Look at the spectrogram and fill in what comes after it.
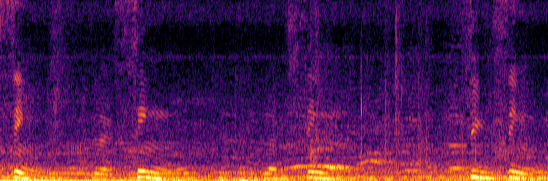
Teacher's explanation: termasuk ke dalam bunyi voice, velar dan nasal juga.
